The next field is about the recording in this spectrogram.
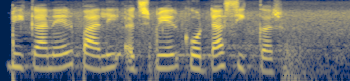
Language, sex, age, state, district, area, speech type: Sindhi, female, 18-30, Rajasthan, Ajmer, urban, spontaneous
